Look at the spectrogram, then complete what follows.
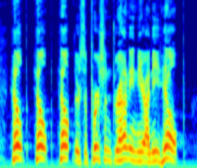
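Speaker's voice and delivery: normal talking voice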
